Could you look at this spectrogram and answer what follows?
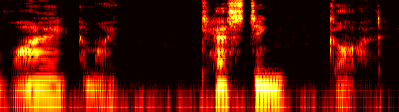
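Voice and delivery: whispered, slowing right down on testing God; hushed realisation. Retold or imitated. Realising he is testing God, a slow whisper. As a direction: breathe it like a secret dawning on you. Sudden realisation, inner thought.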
